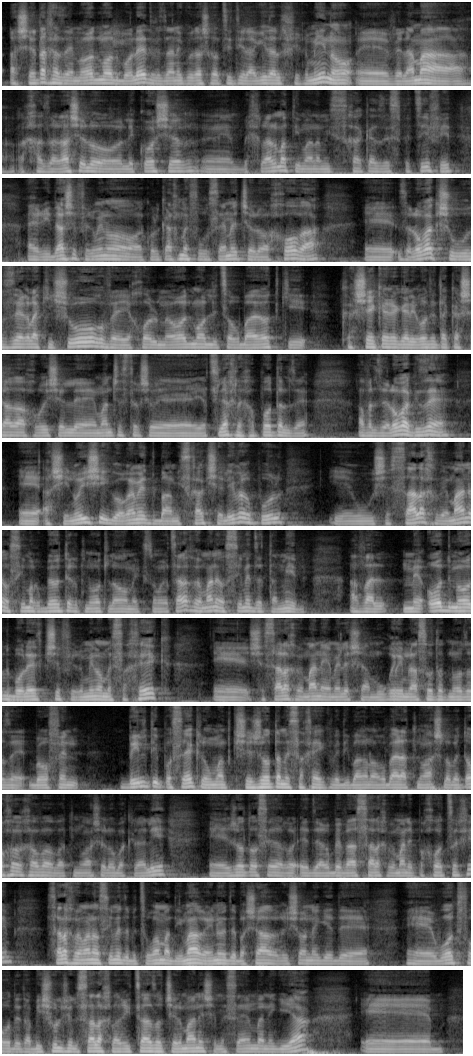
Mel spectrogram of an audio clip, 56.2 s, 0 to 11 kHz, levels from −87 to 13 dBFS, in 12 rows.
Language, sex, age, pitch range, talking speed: Hebrew, male, 20-39, 110-130 Hz, 145 wpm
